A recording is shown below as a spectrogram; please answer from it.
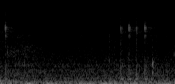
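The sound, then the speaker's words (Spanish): Computer mouse clicking: one crisp click at the start, then after a pause a quick run of four or five light clicks, quiet against a low background hum, as a user clicks to add a colour stop to a gradient in design software. “Si queremos añadir un degradado o, una gotita de color más a la que hay, pues haciendo clic”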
